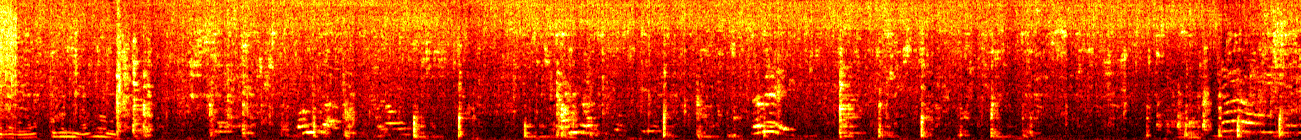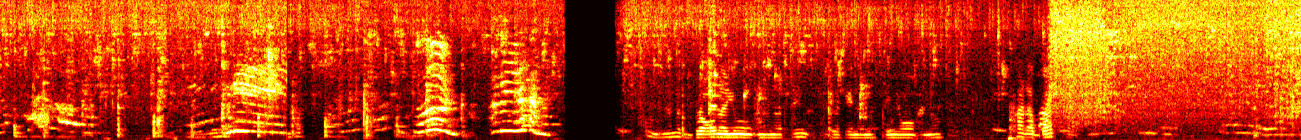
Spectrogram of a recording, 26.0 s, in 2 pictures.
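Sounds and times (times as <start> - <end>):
wooden spatula scraping wok: 0.0 - 18.1
garlic sizzling in hot oil: 0.0 - 26.0.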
